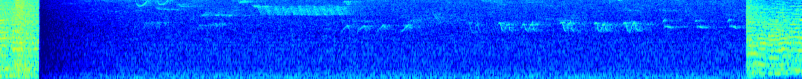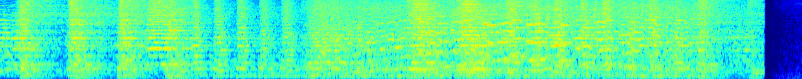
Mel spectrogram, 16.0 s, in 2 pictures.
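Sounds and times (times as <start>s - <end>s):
brass band music: 0.0s - 0.4s, 7.5s - 15.7s
birds chirping and twittering: 1.2s - 7.5s.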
